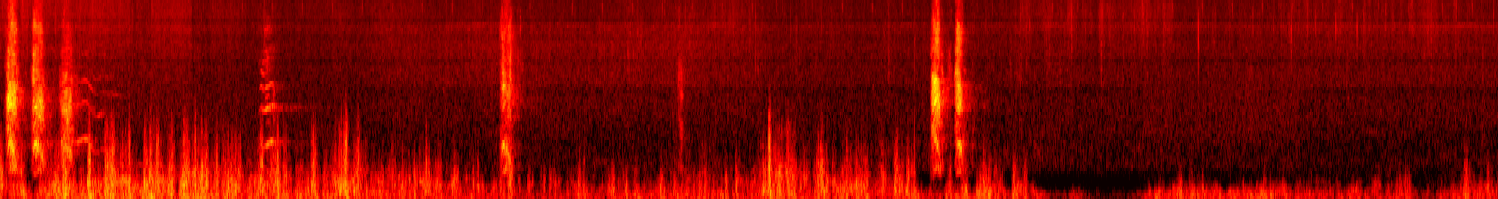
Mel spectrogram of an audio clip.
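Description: Short, sharp corgi barks come in irregular bursts as the dogs work livestock. A steady low rumble with thumps and knocks runs underneath most of the time, nearly covering the barks.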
